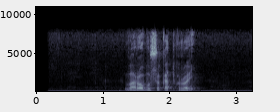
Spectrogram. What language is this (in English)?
Russian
